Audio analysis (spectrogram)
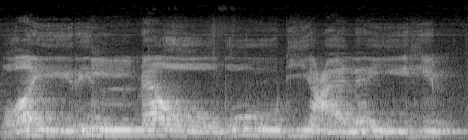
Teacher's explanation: So it's lai. Look, I start off with thick, gha, and then the ya is going to be thin, so I'm going to open my mouth.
